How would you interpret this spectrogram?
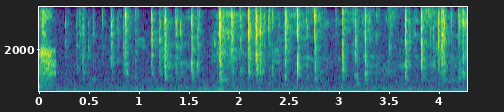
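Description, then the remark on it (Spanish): Rapid, uneven keystrokes clatter on a computer keyboard for several seconds, fairly quiet, with brief pauses between bursts of clicks and no voices. “Nada más denme un segundo para llegar al teclado.”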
